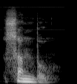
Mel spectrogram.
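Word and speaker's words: sumbel: The main rites celebrated in heathenry are called blot, pronounced blow, and symbol, pronounced sumbul.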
